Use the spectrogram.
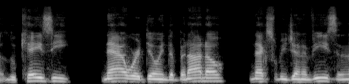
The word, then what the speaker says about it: Bonanno: The Bonanno crime family, pronounced Bonanno, is an Italian-American mafia crime family and one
